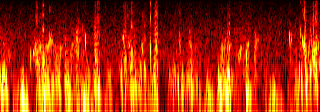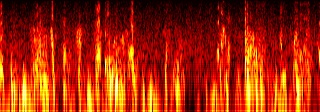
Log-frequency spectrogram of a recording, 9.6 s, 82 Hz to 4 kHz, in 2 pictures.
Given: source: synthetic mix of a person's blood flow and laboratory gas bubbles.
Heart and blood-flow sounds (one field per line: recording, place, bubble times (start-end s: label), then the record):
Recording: Doppler ultrasound of blood flow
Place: precordium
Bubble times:
0.00-0.15 s: bubbles
0.43-1.55 s: bubbles
1.79-2.40 s: bubbles
2.58-2.98 s: bubbles
3.24-3.90 s: bubbles
4.30-4.40 s: bubbles
4.46-4.88 s: bubbles
4.95-5.10 s: bubbles
5.23-5.66 s: bubbles
5.73-5.87 s: bubbles
5.94-6.06 s: bubbles
6.19-6.88 s: bubbles
7.25-7.35 s: bubbles
7.42-7.58 s: bubbles
8.04-8.26 s: bubbles
8.45-8.78 s: bubbles
8.99-9.12 s: bubbles
9.17-9.47 s: bubbles
9.54-9.61 s: bubbles
From the record:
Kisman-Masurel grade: 343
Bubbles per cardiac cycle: rolling drumbeat, 9 or more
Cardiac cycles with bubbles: 100%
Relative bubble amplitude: loud (0.450 to 0.775)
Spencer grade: 3 (all of the cardiac periods contain showers or single bubble signals, but not dominating or overriding the cardiac motion signals)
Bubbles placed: only in the low amplitude regions of the cardiac cycle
